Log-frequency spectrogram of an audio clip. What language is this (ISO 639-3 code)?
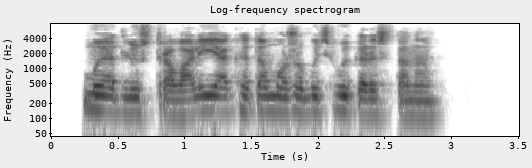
bel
